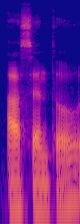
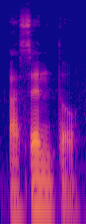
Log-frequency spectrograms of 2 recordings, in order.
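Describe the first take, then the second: First: The stress falls off the middle syllable. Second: The stress falls on the middle syllable. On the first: The speaker calls it wrong. "It's not acento" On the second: The speaker calls it right. "it's acento"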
